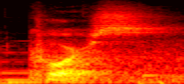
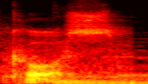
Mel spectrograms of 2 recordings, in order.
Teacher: Americans pronounce the R very clearly, and we use the back of our tongue to make that sound. But the British people basically just make the vowel sound longer, and they don't really pronounce the R at all.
